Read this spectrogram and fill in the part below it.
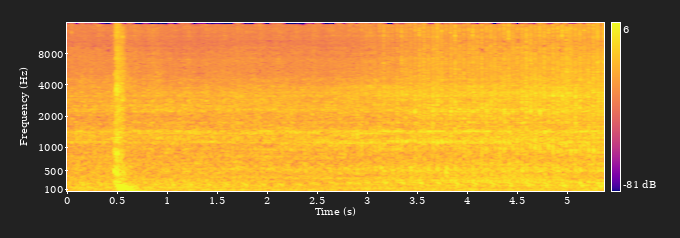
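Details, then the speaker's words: Isuzu Panther diesel, cold morning start before repair, with compression as low as 15 bar: rough, clattery, uneven idle while smoke already comes from the oil filler even cold, showing ring wear and blow-by. "dingin Oke ternyata emang sudah mulai ngasap di se kulinya kondisi mesin masih belum panas sudah ada keusan rer ya"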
